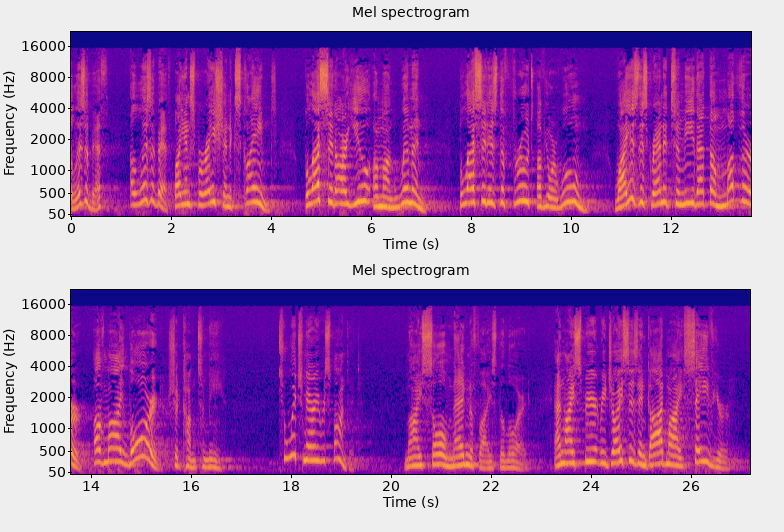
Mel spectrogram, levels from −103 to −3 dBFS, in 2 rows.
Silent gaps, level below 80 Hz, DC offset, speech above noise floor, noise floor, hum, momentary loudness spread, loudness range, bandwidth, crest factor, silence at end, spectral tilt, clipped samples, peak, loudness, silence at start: none; -68 dBFS; under 0.1%; 36 dB; -63 dBFS; none; 12 LU; 7 LU; 16 kHz; 20 dB; 0.35 s; -4 dB/octave; under 0.1%; -8 dBFS; -27 LUFS; 0 s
